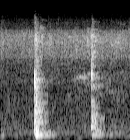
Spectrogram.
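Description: Tender cooked mutton is fried down in a pot, a quiet low sizzle broken by two distinct scraping stirs spaced about a second apart.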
